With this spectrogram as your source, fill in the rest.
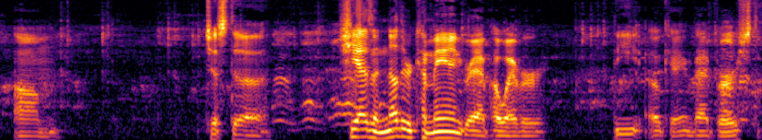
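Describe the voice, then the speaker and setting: A man's voice at a fairly slow pace, lively in intonation, over noticeable background noise. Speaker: gaming video commentator. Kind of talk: gameplay commentary. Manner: halting, many fillers and restarts.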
